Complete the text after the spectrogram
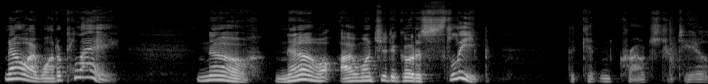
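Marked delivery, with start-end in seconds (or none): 0.0-1.2 high, playful little kitten. Acted. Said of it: "Noodle purred". 2.0-4.9 loud, raised, insistent protest; exasperated refusal. Acted. Weedle refuses kitten's wish.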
